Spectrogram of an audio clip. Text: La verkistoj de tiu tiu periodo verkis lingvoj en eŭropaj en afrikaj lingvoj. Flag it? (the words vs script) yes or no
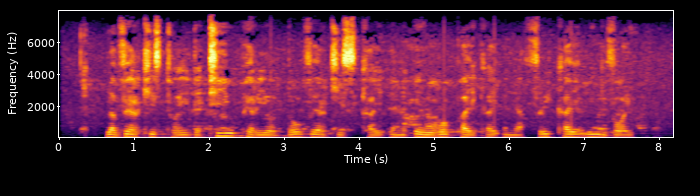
yes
